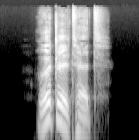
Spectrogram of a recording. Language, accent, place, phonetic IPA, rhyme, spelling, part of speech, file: German, Germany, Berlin, [ˈʁʏtl̩tət], -ʏtl̩tət, rütteltet, verb, De-rütteltet.ogg
- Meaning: inflection of rütteln: 1. second-person plural preterite 2. second-person plural subjunctive II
